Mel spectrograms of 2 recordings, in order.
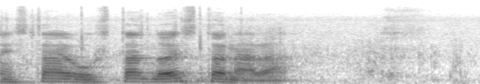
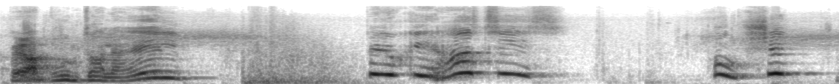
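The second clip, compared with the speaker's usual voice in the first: much higher, much louder panicked screams; higher, louder frantic screams; screaming in panic; 11 dB louder than usual. Real, not acted. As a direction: shriek at the attack in terror. Fighting off an attacker.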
